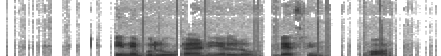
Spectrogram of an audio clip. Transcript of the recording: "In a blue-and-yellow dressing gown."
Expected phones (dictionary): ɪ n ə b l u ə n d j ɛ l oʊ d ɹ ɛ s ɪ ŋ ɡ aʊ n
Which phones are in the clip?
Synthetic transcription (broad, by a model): ɪ n ə b l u ə n d j ɛ l oʊ d ɛ s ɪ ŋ ɡ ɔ n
